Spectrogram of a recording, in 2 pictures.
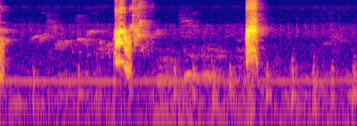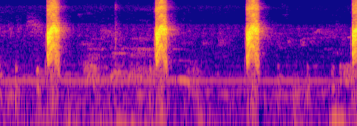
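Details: Cendet, the long-tailed shrike, in a lure recording for lazy or moulting shrikes: short, rasping, scratchy notes spaced one to two seconds apart, quiet gaps between, a faint steady hum throughout.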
